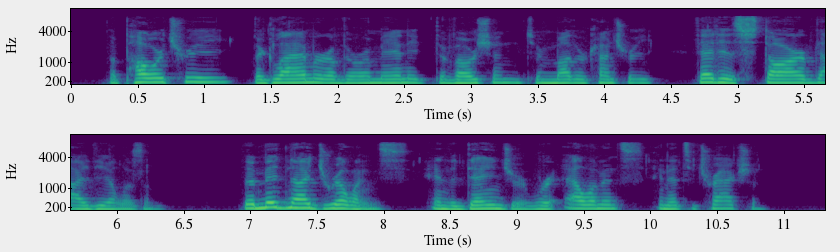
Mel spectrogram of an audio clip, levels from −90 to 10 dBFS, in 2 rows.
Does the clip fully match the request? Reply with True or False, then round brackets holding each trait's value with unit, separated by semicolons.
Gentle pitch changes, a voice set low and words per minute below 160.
False (2.1 semitones; 150 Hz; 140 wpm)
